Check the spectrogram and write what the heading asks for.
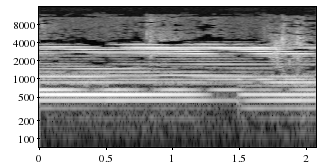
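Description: Steady tanpura-style drone of sustained notes behind a Carnatic vocal recital, with a lower note sounding again about a second and a half in.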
